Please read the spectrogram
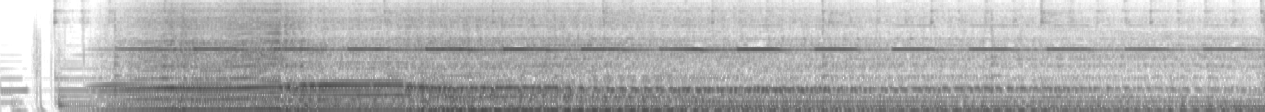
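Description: Polaris snowmobile engine revving up about half a second in, then running steadily at a high, even pitch.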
